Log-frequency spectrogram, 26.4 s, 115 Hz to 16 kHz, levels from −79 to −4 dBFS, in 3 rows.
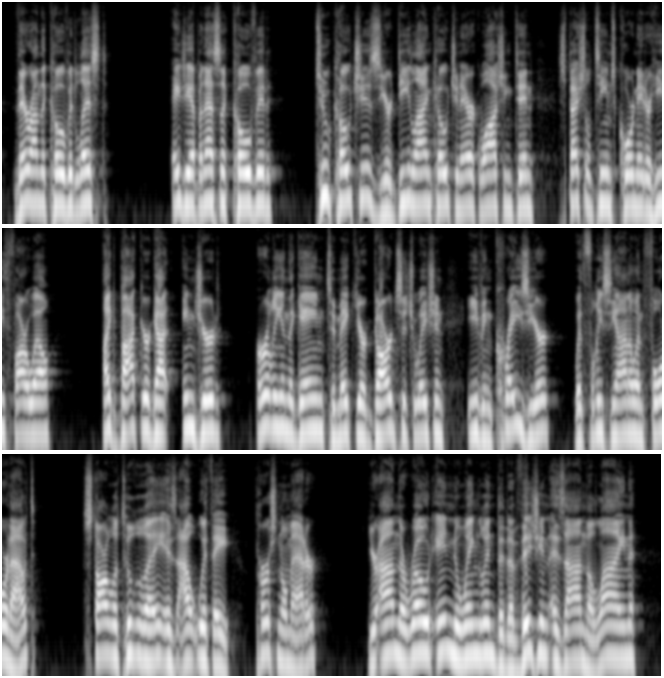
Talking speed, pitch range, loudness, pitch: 145 wpm, 160-180 Hz, -14 LUFS, 170 Hz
